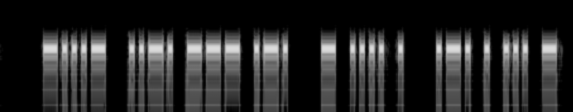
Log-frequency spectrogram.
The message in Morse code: <BT> FOR THE REST

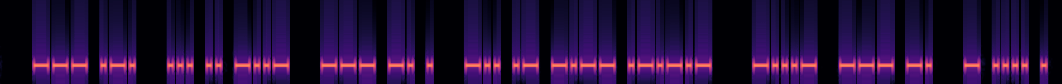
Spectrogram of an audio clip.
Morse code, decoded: OR SIX ONE DAY. <BT> ON THE

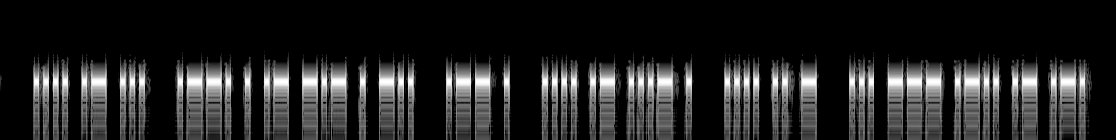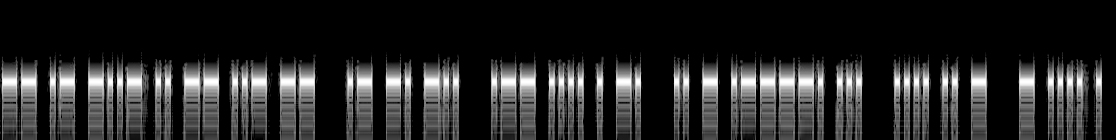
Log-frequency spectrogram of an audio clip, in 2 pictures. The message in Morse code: HAS PEAKED WE HAVE HIT SOLAR MAXIMUM AND WHEN IT'S HIT THE

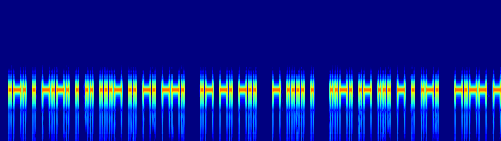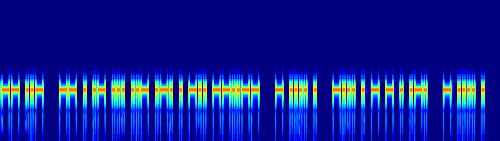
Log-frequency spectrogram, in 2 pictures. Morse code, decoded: RECEIVING AND THE FASTER YOU MEASURED, THE BETTER THE

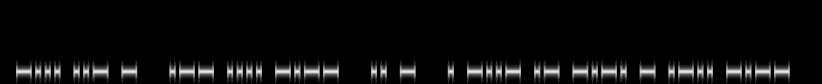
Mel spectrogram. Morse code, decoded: BUT WHY IT EXACTLY

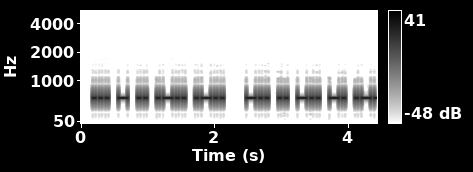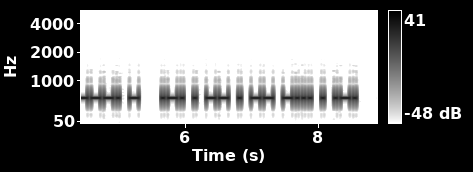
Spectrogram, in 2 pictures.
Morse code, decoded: STILL DIDN'T REMEMBER

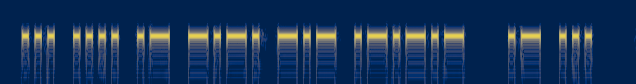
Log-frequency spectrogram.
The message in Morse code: SHACK. AS

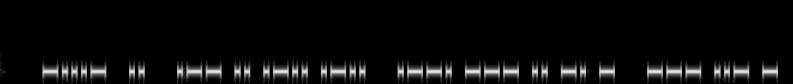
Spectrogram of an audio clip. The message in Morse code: <BT> I WILL POINT OUT

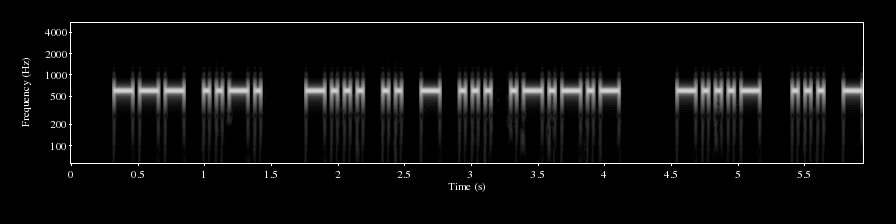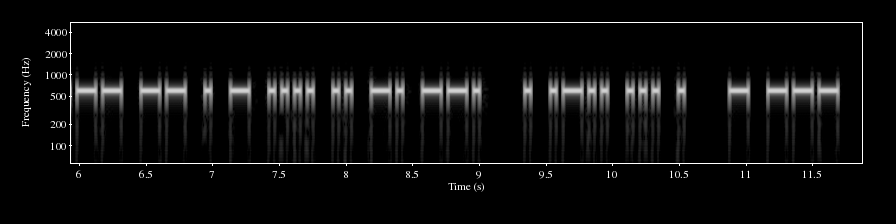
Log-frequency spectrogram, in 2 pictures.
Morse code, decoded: OF BITS. <BT> SOMETHING ELSE TO

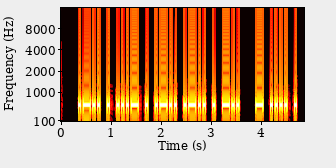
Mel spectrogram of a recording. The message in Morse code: LEVELLED THE

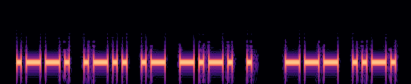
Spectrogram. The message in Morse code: PLACE OF

